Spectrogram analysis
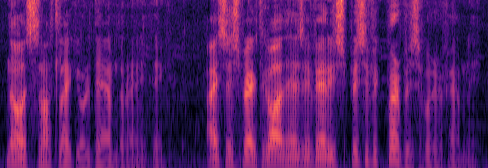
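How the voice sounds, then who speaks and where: A man's voice: medium pitch, sing-song, fast talker, a bit bright. A man playing a centuries-old vampire priest in an audio roleplay, dry, sardonic and protective. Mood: patient, wry.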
